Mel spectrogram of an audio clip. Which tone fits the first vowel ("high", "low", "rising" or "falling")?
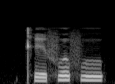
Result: low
